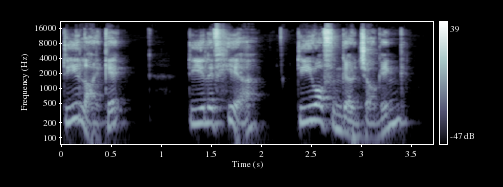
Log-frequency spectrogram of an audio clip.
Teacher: it's a rising intonation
